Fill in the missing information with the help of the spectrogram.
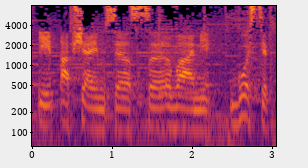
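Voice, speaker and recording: A man's voice: mid-range voice, steady tone, slow pace, over music. A man hosting a current affairs interview in a studio, introducing the program and putting questions to his guests. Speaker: host.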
